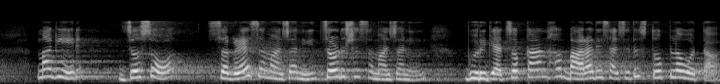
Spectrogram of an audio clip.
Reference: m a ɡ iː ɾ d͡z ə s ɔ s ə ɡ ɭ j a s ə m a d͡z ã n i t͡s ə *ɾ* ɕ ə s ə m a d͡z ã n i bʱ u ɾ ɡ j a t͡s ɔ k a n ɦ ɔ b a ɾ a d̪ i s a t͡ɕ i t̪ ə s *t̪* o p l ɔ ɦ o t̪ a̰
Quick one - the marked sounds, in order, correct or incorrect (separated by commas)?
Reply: incorrect, correct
